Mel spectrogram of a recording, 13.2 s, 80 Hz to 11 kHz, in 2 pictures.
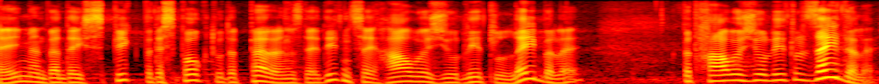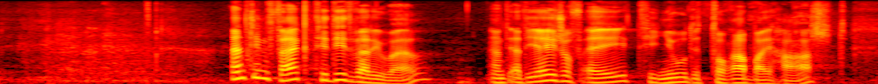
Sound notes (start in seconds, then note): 6.7 laughter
